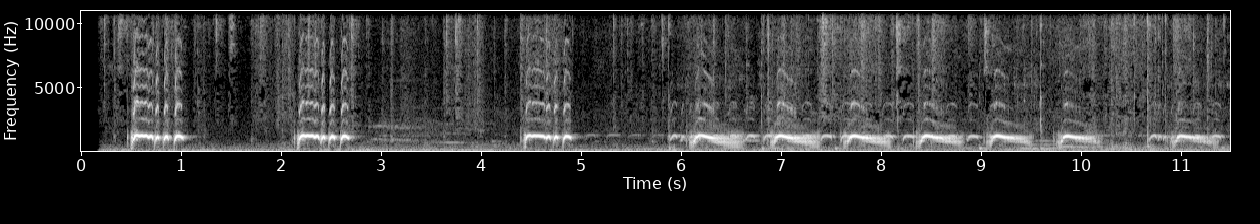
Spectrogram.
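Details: Local zebra dove with a big voice singing to call rivals, excited and perched high: three loud, clipped bursts of rolling coos, then a steady run of ringing, slurred coo notes about every half second.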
